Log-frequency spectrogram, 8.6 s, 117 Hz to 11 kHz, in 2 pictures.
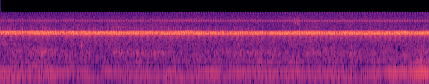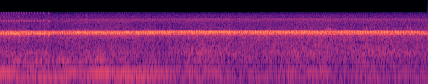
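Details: Breeding American toads, 2009, recorded on a pocket point-and-shoot camera: a thick chorus of long, even, high-pitched trills running unbroken throughout, several voices layered into a constant ringing hum.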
